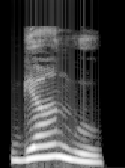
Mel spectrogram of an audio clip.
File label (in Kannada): "ಕಾಯಾಂಗ", kannada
